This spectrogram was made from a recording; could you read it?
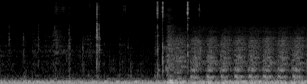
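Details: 2005 Honda Accord cranks steadily at about four beats a second but never fires: no spark, caused by loose terminals at the ignition coil relay; runs when relay pressed down.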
